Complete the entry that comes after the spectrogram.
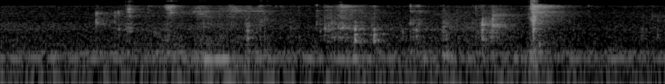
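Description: Faint eating sounds at a low level: quiet chewing with soft mouth clicks and a few light clicks and taps, the sharpest about three and a half seconds in.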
